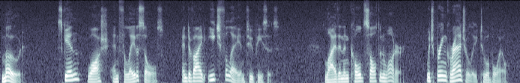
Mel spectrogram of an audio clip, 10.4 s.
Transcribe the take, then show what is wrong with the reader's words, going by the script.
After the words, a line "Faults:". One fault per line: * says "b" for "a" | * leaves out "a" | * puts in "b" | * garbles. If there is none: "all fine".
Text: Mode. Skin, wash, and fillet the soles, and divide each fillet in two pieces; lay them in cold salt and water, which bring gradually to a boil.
Mode. Skin, wash, and fillet the soles, and divide each fillet in two pieces; lie them in cold salt and water, which bring gradually to a boil.
Faults:
* says "lie" for "lay"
